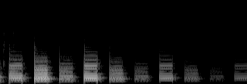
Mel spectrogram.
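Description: Logic Pro's Vintage Electric Piano playing a repeated chord through a tape delay, about four strikes a second. Over the second half the repeats grow steadily fainter as the delay echoes die away.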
